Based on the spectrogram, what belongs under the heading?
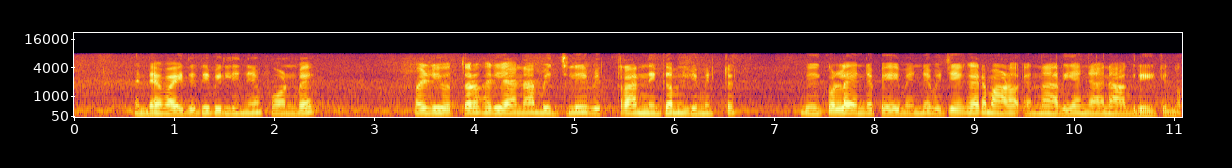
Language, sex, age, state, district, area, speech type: Malayalam, female, 45-60, Kerala, Pathanamthitta, rural, read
